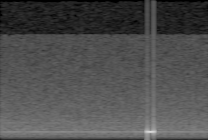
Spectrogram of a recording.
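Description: Steady hiss with a faint steady tone under it, broken about one and a half seconds in by one short, loud, high beep. This is the sync 'two-pop' of a film-leader countdown, which falls two seconds before the programme sound begins.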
